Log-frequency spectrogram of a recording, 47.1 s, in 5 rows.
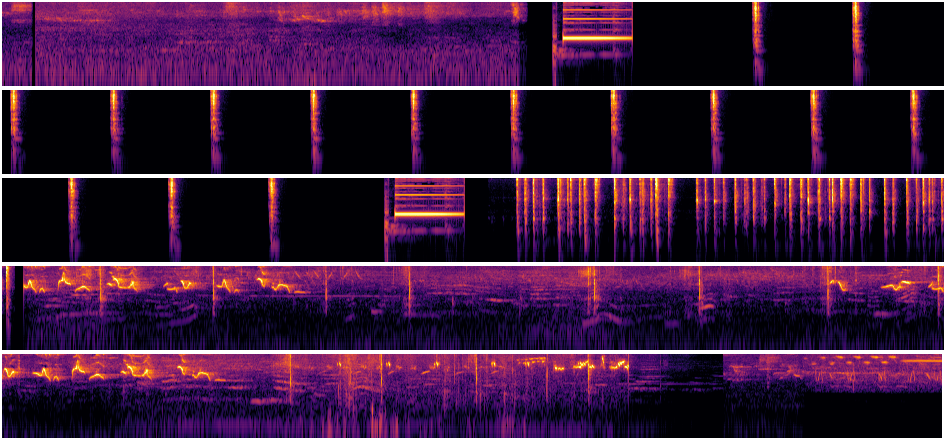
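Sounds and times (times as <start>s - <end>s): short beep: 5.5s - 6.3s, 22.7s - 23.5s
keyboard typing clicks: 24.0s - 28.4s
sharp ticks: 24.0s - 29.6s, 30.2s - 30.7s, 39.3s - 44.0s.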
